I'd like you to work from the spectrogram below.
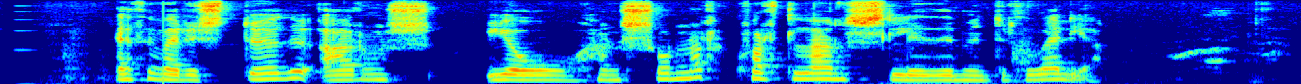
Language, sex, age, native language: Icelandic, female, 60-69, Icelandic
